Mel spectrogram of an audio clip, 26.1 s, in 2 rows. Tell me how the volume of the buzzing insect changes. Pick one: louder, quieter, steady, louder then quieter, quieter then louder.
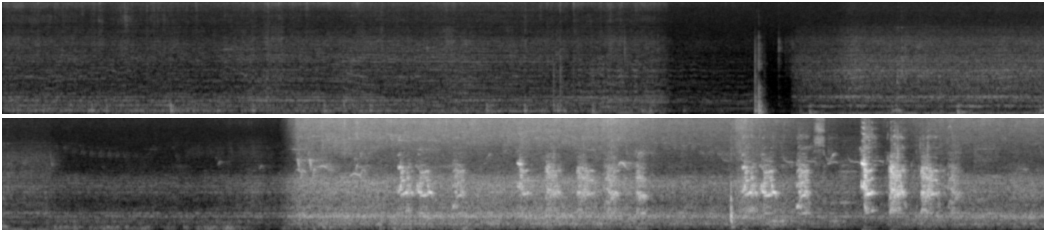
louder.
